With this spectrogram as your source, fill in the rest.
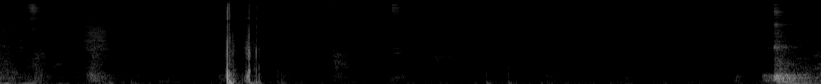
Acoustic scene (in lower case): elevator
